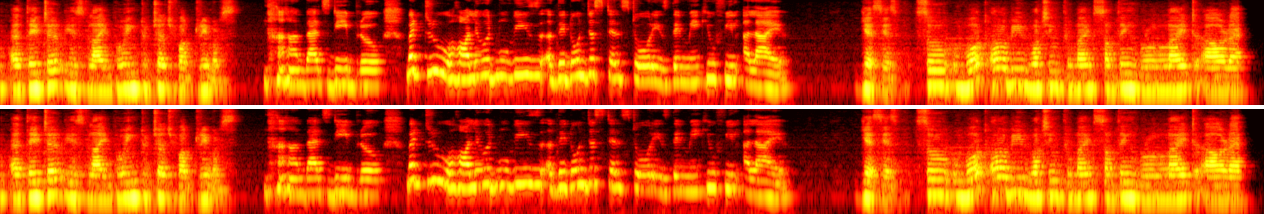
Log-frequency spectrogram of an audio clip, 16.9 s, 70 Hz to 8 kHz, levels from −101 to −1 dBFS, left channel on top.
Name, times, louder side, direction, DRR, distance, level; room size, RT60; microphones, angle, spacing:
voice 1, 0.0-3.1 11.5-16.5, left 1 dB, 10° left, 0.5 m, -26 dB
voice 2, 3.5-10.5, left 3 dB, 65° left, 0.4 m, -28 dB
4.7 x 2.1 x 2.3 m
head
